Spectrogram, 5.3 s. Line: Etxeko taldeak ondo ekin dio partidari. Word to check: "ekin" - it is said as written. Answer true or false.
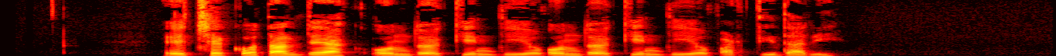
true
